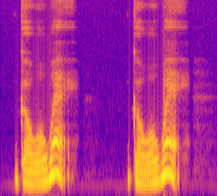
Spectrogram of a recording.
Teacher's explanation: It's not a full strong W, but a soft glide. It happens because your lips are already in a rounded shape for the word go. And as they move to the next vowel in a way, they naturally create that W bridge. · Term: W sound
